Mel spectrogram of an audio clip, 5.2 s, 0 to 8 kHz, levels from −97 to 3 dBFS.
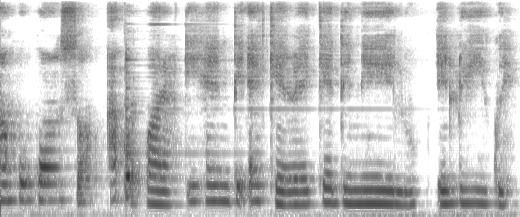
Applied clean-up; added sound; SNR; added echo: neural mask model DeepFilterNet 3.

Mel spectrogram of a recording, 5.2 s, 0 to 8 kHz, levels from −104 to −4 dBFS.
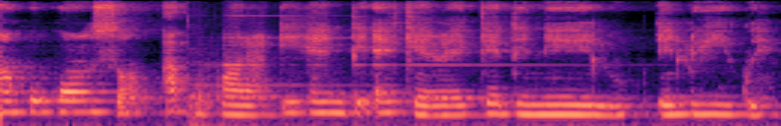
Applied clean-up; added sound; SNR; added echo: neural separator model SepFormer DNS4.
